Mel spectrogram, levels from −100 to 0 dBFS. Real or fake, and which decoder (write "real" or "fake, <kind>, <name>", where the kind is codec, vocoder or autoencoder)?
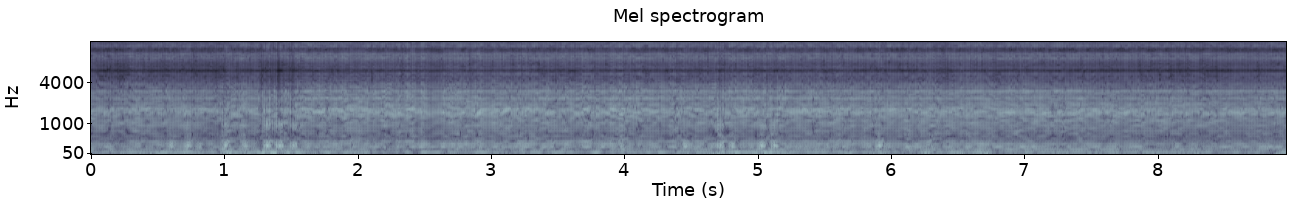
fake, vocoder, BigVGAN v2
